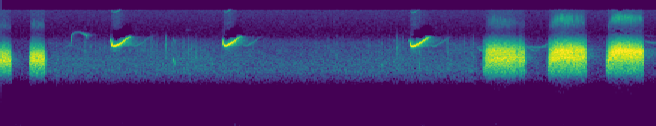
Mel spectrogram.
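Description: Corsican nuthatch giving harsh, rasping, nasal calls, two quick ones and then a slower run of three, with thin upslurred whistles in between.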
